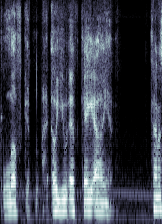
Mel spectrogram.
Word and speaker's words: Lufkin: I am from a sleepy little town in Texas called Lufkin. Lufkin. Kind of spelled like the tape measures.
